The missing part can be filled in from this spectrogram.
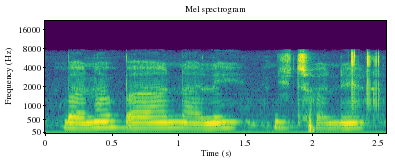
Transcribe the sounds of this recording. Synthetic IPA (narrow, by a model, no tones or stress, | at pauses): banabanalɪ | dit͡sʰwanɛːlɔ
